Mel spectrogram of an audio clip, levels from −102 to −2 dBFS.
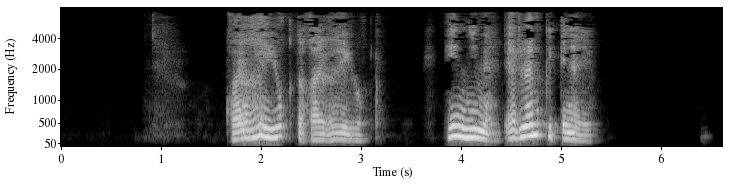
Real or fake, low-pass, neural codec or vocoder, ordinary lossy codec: fake; 7.2 kHz; codec, 44.1 kHz, 2.6 kbps, DAC; MP3, 32 kbps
